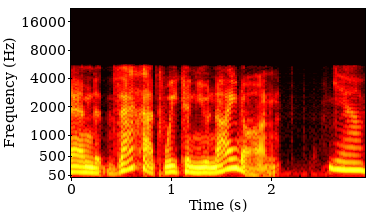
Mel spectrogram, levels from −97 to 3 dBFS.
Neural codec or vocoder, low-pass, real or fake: codec, 16 kHz, 16 kbps, FreqCodec, smaller model; 5.4 kHz; fake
